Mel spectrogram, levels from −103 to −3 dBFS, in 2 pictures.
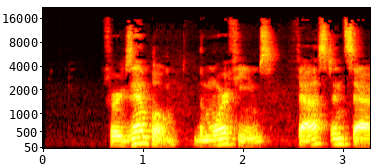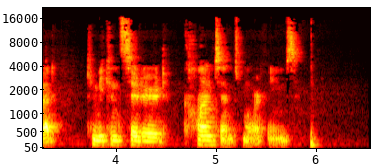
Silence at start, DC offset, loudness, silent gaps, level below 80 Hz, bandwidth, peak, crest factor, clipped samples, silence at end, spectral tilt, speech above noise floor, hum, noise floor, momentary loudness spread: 0.7 s; under 0.1%; -18 LUFS; none; -64 dBFS; 16.5 kHz; -2 dBFS; 18 dB; under 0.1%; 0.55 s; -4 dB/octave; 57 dB; none; -75 dBFS; 16 LU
